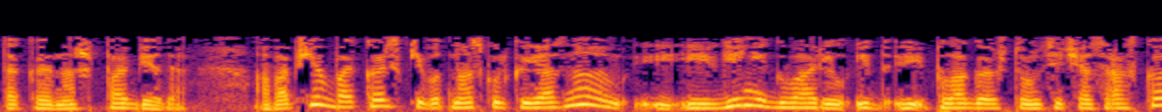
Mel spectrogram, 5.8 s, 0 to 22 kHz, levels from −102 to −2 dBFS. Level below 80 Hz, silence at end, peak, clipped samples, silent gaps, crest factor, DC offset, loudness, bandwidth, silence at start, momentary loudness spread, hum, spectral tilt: -40 dBFS; 0 s; 0 dBFS; under 0.1%; none; 12 dB; under 0.1%; -14 LUFS; 5.8 kHz; 0 s; 4 LU; none; -5 dB/octave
